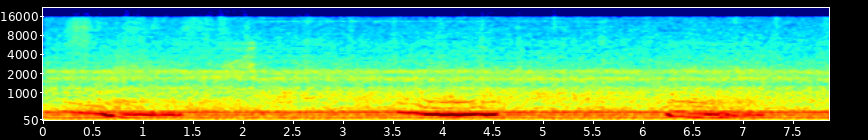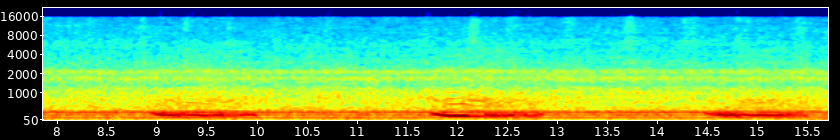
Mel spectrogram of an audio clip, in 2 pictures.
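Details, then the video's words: A sleeping Scottish Fold cat named Imotaro from Japan snores: low nasal rasps near the bottom of the range, each breath a short wavering groan, repeating about every two to three seconds over a steady background hum. "Cat Snore MAX and Sleeping / Japanese cat[Imotaro] Scottish Fold"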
